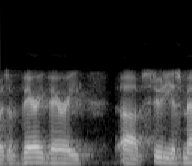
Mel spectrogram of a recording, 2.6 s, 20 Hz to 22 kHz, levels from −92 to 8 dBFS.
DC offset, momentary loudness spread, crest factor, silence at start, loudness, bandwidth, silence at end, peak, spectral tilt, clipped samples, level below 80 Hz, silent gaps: under 0.1%; 7 LU; 18 dB; 0 s; -23 LUFS; 4.1 kHz; 0 s; -6 dBFS; -9.5 dB/octave; under 0.1%; -72 dBFS; none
